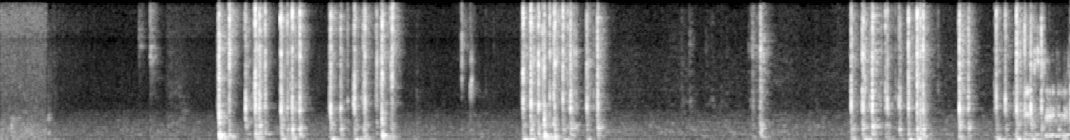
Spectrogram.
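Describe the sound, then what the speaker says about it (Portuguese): Rapid typing on a loud retro computer keyboard, sharp clattering key clicks in quick bursts separated by short pauses, close and crisp with no talk. "Esse teu teclado ainda vai ensurdecer. O som fica muito alto, né?"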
